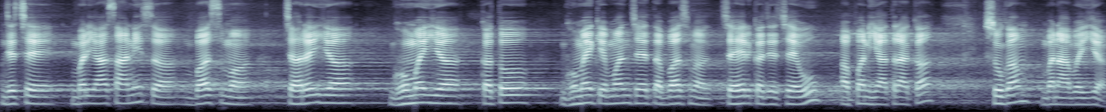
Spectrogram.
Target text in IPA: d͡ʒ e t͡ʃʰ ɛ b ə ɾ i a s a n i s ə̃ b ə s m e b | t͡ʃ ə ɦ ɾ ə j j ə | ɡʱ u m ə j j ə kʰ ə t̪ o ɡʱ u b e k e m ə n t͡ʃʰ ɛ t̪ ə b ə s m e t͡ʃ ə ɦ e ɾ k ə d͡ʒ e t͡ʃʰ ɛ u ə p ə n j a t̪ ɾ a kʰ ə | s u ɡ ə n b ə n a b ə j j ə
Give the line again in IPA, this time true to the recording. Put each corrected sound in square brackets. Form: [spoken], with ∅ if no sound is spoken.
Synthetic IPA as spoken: d͡ʒ e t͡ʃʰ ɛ b ə ɾ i a s a n i s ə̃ b ə s m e [∅] | t͡ʃ ə ɦ ɾ ə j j ə | ɡʱ u m ə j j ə [k] ə t̪ o ɡʱ u [m] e k e m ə n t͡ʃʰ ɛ t̪ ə b ə s m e t͡ʃ ə ɦ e ɾ k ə d͡ʒ e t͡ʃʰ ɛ u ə p ə n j a t̪ ɾ a [k] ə | s u ɡ ə [m] b ə n a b ə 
